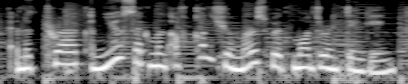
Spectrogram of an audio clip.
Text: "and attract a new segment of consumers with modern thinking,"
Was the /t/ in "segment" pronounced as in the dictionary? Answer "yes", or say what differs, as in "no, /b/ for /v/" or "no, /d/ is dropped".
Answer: yes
